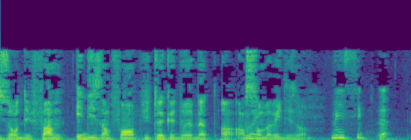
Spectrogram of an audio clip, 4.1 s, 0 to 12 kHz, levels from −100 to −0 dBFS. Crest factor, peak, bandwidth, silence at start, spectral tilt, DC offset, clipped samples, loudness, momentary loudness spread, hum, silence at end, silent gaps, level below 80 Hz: 18 dB; -2 dBFS; 8.2 kHz; 0 s; -4.5 dB/octave; under 0.1%; under 0.1%; -20 LUFS; 9 LU; none; 0.15 s; none; -38 dBFS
